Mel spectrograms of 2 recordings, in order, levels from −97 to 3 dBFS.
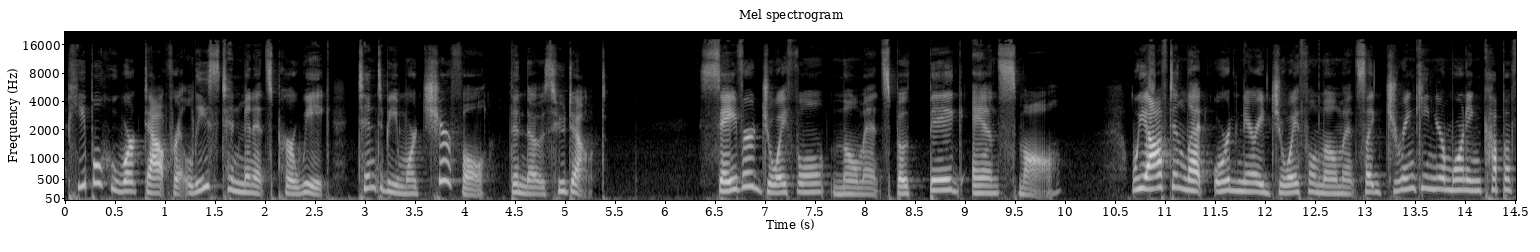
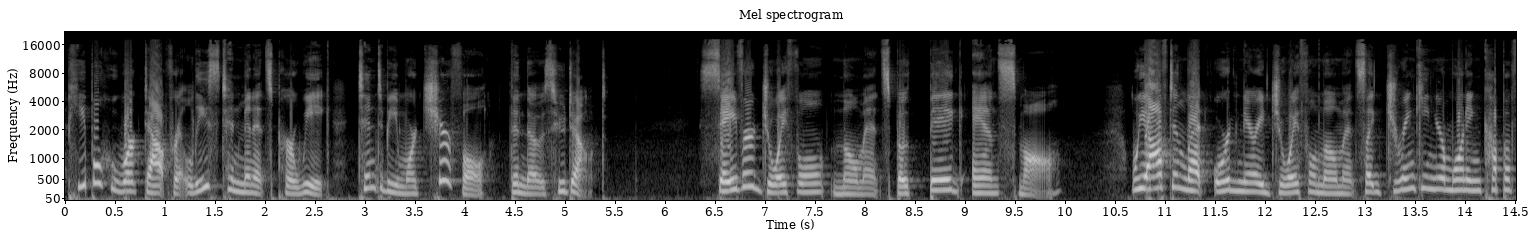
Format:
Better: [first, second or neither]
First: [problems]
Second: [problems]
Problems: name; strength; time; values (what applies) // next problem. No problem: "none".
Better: first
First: none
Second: distortion; slight; 1.5% of the sound clipped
